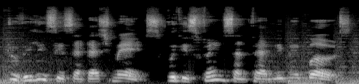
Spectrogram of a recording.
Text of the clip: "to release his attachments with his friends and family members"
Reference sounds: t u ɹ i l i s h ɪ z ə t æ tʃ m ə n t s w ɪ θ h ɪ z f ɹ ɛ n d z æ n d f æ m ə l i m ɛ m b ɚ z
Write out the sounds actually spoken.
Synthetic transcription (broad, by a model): t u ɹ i l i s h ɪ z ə t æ tʃ m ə t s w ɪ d h ɪ z f ɹ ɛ n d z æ n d f æ m ə l i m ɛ b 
